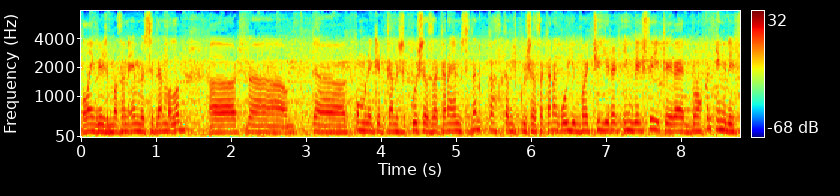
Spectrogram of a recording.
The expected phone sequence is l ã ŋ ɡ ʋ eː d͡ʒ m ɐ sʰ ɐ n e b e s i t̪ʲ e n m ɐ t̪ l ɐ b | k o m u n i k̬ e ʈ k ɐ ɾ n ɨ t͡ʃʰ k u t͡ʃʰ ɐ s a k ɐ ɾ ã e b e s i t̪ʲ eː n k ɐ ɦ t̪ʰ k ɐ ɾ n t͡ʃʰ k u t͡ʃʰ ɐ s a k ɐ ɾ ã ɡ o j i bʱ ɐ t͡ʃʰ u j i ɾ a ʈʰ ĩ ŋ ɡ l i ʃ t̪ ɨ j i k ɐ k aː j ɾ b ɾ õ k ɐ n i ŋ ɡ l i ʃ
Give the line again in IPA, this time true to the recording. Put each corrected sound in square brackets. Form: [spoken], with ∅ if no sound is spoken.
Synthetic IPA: l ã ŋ ɡ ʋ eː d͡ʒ m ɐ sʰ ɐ n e [m] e s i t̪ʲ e n m ɐ t̪ l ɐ b | k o m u n i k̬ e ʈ k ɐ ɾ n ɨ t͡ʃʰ k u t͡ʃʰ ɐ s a k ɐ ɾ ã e [m] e s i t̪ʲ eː n k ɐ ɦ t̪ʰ k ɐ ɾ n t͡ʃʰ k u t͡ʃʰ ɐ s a k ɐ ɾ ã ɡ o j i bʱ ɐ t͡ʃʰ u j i ɾ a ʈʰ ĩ ŋ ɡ l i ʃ t̪ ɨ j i k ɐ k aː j ɾ b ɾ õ k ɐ n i ŋ ɡ l i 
